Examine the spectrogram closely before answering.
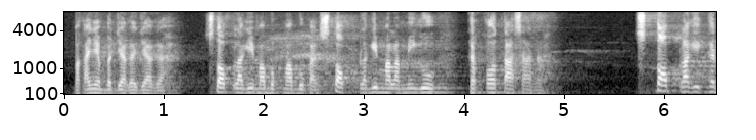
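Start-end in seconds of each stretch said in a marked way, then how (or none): none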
